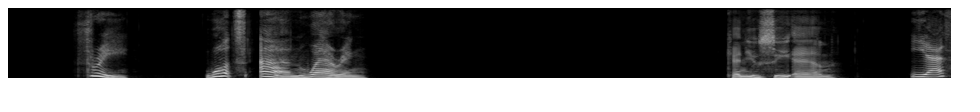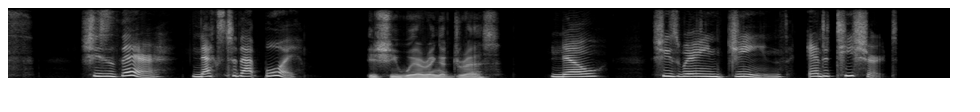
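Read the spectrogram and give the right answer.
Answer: Jeans and a t-shirt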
